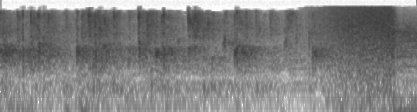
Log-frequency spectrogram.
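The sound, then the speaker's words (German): Applause for two guests: a dense, even wash of clapping that runs without a break from start to end, fairly quiet. “Vielleicht einen tobenden Applaus für den beiden.”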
